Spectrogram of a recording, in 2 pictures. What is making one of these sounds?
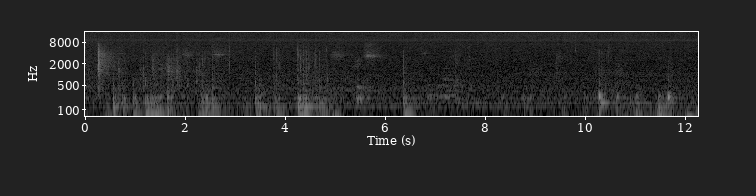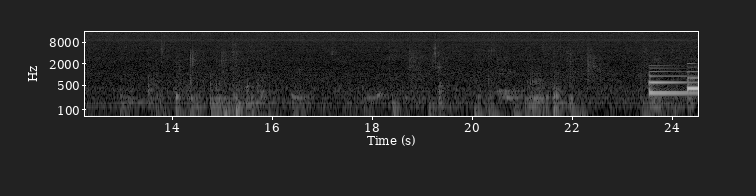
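An elderly man speaks quietly into a microphone.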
